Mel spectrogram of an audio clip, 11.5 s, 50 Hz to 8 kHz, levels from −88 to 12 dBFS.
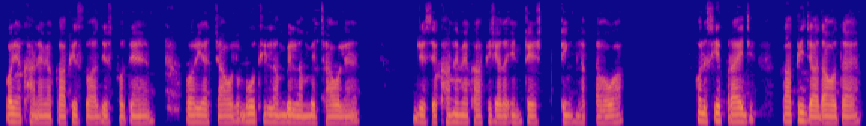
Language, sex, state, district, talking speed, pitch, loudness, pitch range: Hindi, male, Bihar, Lakhisarai, 160 wpm, 115 Hz, -26 LUFS, 110-120 Hz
